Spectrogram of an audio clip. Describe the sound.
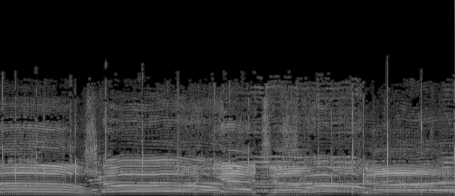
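Several voices cheer and whoop over one another in continuous, loud, rising and falling shouts, with at most faint clapping beneath the steady din.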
